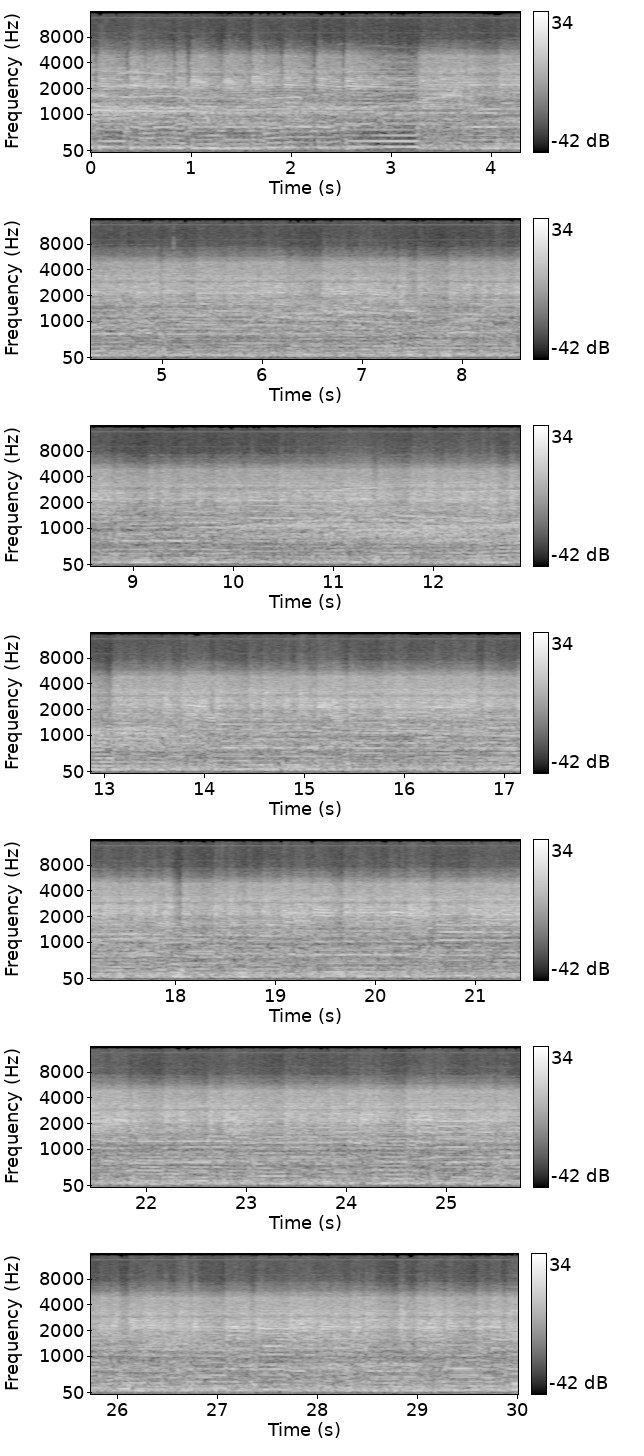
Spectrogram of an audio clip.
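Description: Electric guitar played by an audience member taking his turn in an on-stage guitar contest, playing continuously.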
